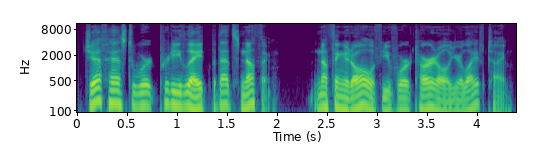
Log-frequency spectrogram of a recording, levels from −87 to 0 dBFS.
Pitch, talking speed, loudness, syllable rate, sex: 115 Hz, 245 wpm, -18 LUFS, 6.9 syllables/s, male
